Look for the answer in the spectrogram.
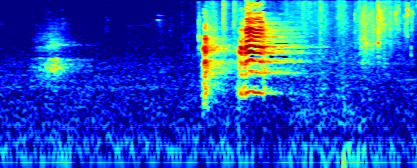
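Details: Wild macaws being fed give a quick pair of harsh, grating squawks, loud and buzzy, after a faint softer call earlier, then fading scratchy noise.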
